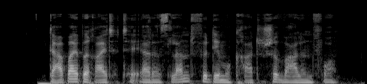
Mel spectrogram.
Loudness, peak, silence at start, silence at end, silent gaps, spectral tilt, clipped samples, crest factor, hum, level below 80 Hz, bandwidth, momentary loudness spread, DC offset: -29 LUFS; -10 dBFS; 0.35 s; 0.05 s; none; -4.5 dB/octave; under 0.1%; 20 dB; none; -46 dBFS; 11.5 kHz; 8 LU; under 0.1%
